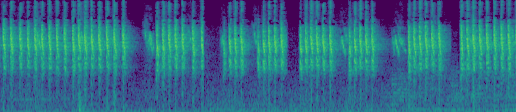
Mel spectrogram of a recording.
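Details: Sparrow call used to lure sparrows: loud, high, rapid chirps run together in dense bursts of under a second, separated by brief silent gaps, about seven bursts in succession with no other sounds.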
